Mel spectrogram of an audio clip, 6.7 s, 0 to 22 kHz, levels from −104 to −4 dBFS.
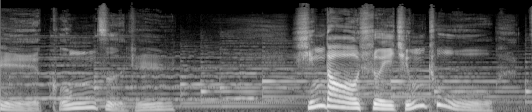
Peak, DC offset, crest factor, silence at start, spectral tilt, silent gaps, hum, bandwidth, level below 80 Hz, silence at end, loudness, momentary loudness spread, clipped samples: -2 dBFS; under 0.1%; 20 dB; 0 s; -5 dB/octave; none; none; 17.5 kHz; -48 dBFS; 0 s; -21 LUFS; 20 LU; under 0.1%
